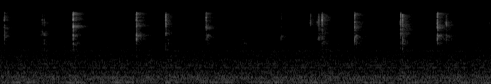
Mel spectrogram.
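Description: A metal blade scratches diagonal score lines into a solid white embossed soap bar held in a hand with pink nails. About twelve short, bright, crisp scraping clicks stand out over a quiet low hiss, each fading almost instantly.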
